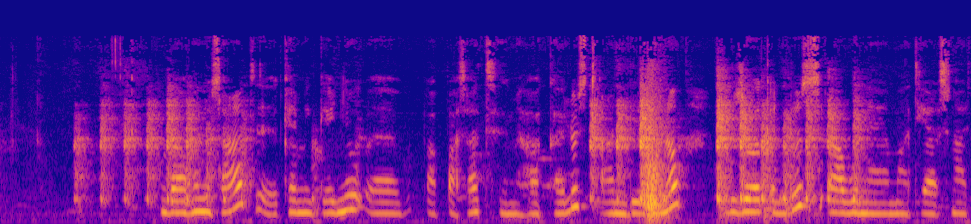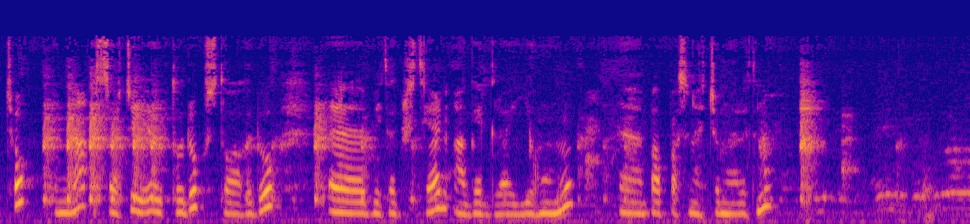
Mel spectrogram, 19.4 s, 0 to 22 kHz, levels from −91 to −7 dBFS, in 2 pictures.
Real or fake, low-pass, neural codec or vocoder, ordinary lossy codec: real; 19.8 kHz; none; MP3, 48 kbps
